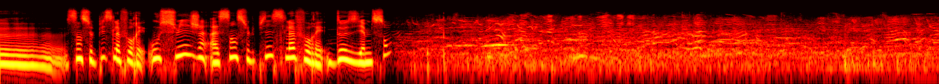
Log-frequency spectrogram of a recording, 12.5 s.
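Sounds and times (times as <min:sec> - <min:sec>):
speech: 0:00.9 - 0:05.8
children playing in a school playground in Saint-Sulpice-la-Forêt: 0:05.2 - 0:12.5.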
